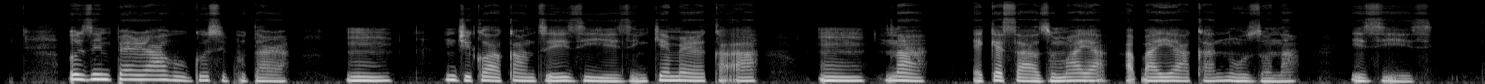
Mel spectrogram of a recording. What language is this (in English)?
Igbo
